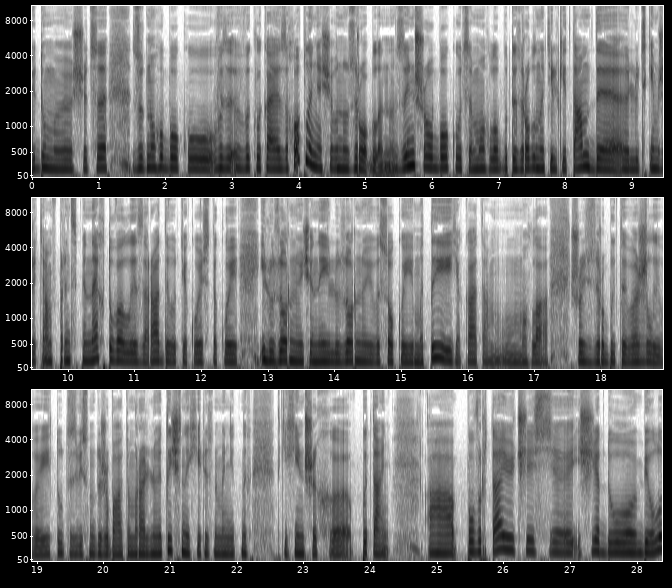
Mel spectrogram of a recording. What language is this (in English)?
Ukrainian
